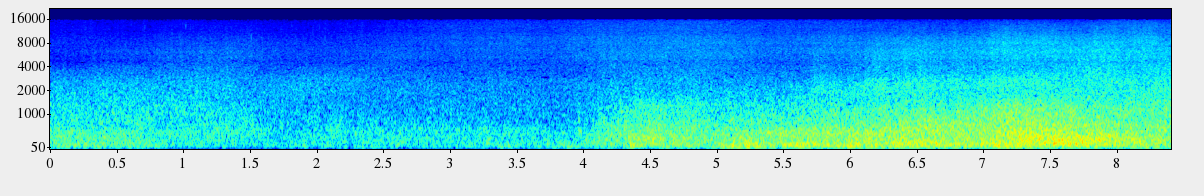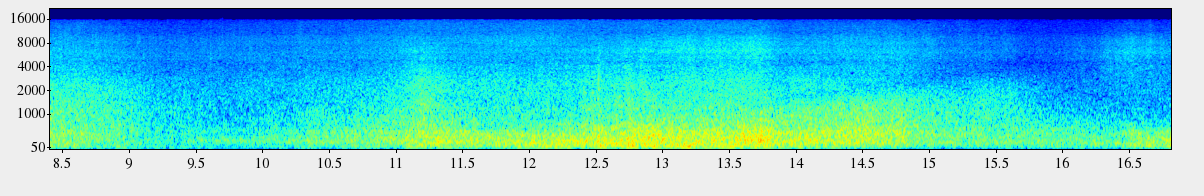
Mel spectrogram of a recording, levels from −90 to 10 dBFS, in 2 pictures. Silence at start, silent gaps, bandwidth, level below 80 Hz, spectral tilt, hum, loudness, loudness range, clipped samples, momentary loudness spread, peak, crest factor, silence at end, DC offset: 0 s; none; 16 kHz; -44 dBFS; -5.5 dB/octave; none; -27 LUFS; 15 LU; under 0.1%; 19 LU; -8 dBFS; 20 dB; 0 s; under 0.1%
